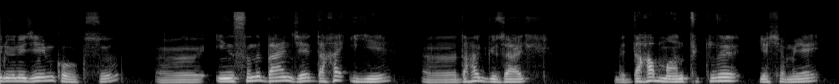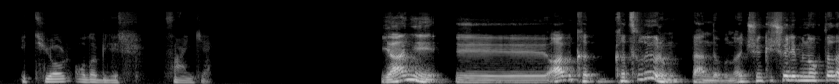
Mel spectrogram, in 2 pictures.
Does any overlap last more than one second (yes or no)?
no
